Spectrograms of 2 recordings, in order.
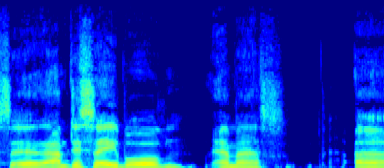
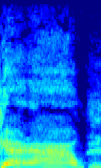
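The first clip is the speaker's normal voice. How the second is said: very high, frenzied, berserk yell. Retelling a movie scene where a character charges: imitating a berserk yell. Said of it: "goes full berserk".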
